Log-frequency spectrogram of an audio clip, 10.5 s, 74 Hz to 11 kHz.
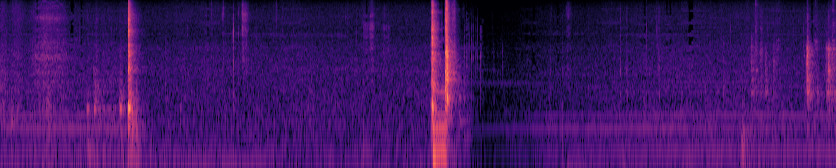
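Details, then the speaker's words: System 11 pinball machine after installing new board, powered on: quiet hum broken by three sharp irregular clunks seconds apart, a coil firing on its own; only some lights lit, cause unknown. "that was something new something fired and then went off or back off again don't know what that was but yeah there's still something funky going on"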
